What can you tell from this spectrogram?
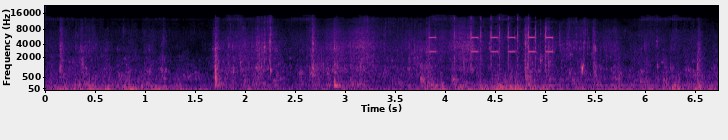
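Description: Honda 90 four-stroke outboard idling as it warms up, with scattered knocks. About two-thirds of the way through comes a quick run of six short electronic beeps.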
